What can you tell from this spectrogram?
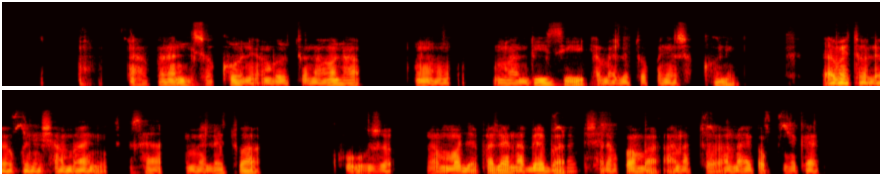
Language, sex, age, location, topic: Swahili, male, 25-35, Wajir, agriculture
